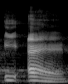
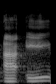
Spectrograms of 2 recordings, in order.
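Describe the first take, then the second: First: The letters are read with English letter names. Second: The letters are read with Indonesian letter names. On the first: "dibaca I E dalam bahasa Inggris" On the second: "A I dalam bahasa Indonesia"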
